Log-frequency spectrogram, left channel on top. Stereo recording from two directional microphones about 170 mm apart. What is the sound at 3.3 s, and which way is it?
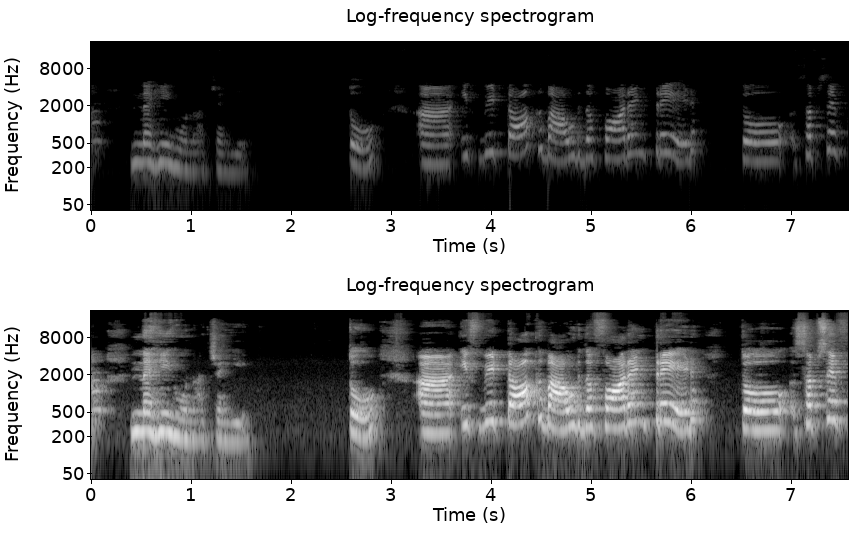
A woman's voice, 35° left (ahead or behind).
